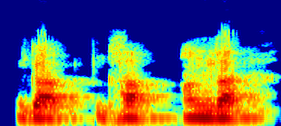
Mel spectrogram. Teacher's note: अंगा को बोलेंगे तो नासिक का भी तो यहां उपयोग हो रहा है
